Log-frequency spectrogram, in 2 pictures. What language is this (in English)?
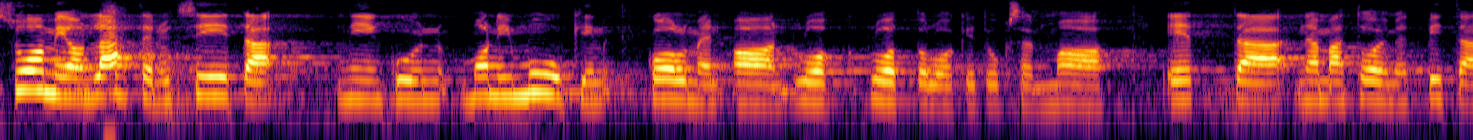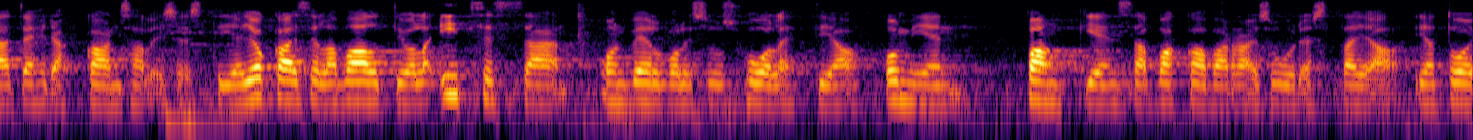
Finnish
